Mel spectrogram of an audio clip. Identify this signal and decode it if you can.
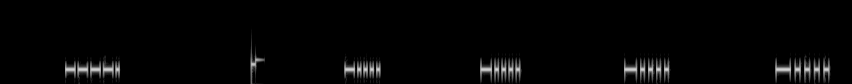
Morse code, heard as a keyed tone, about 34 wpm, spaced as for 8 wpm, 700 Hz. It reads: 9 6666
